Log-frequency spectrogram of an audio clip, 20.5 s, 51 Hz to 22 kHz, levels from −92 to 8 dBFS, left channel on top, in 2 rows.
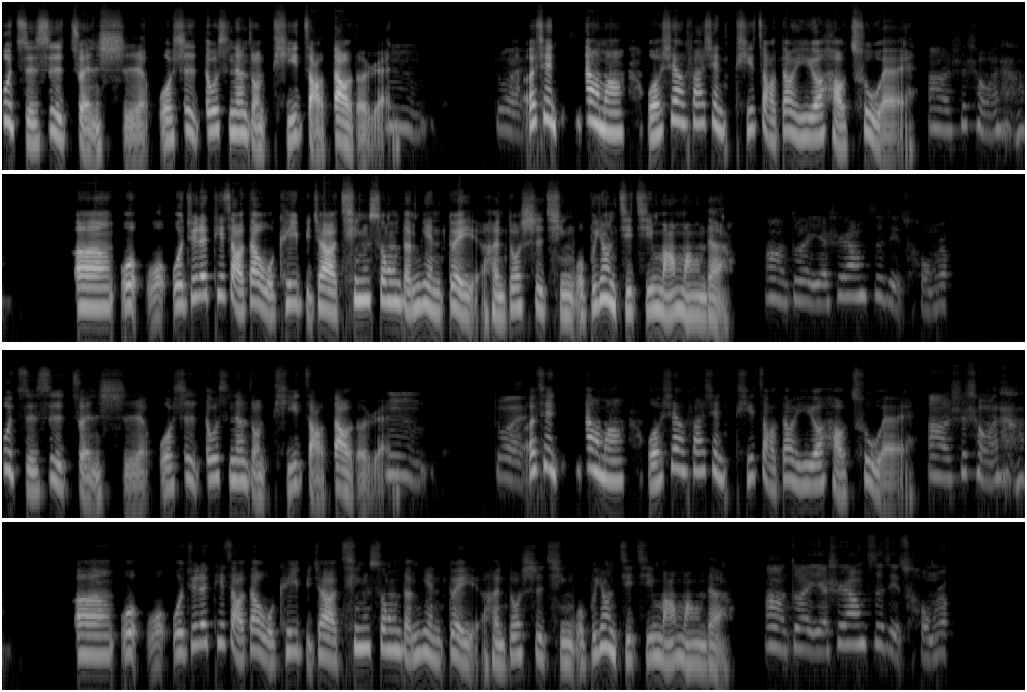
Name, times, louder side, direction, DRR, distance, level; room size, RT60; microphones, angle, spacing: voice 1, 0.0-3.8 5.2-5.5 5.8-9.1 10.9-17.5, left 7 dB, 70° left, 0.3 m, -35 dB
voice 2, 3.8-4.2 4.9-5.3 9.3-10.3 17.9-19.7, right 2 dB, 45° right, 0.8 m, -51 dB
4.2 x 3.1 x 4.0 m
head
